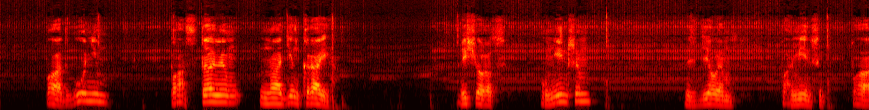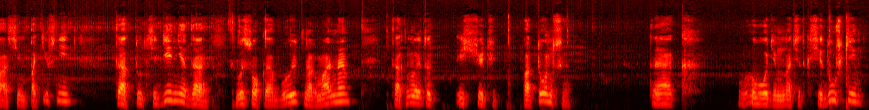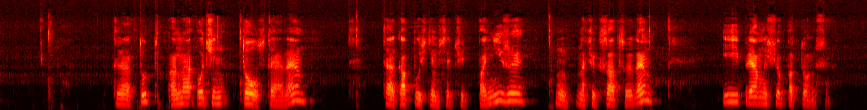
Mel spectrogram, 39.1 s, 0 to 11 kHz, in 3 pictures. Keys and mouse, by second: 2.7-4.5 drag, 5.0 KP_3, 7.0-9.4 drag, 10.6-12.5 drag, 16.8 shift+middle click, 19.0-20.9 drag, 21.8-25.7 drag, 25.9-27.1 middle drag, 28.5 KP_1, 29.5 shift+middle click, 31.5 click, 31.8-34.7 drag, 35.8-39.0 drag.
